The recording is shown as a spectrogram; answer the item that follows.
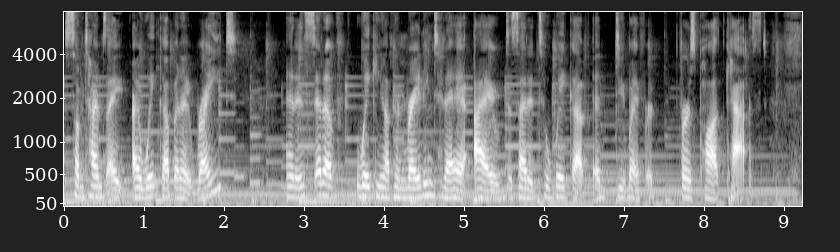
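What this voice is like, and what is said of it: Hoarse, just-woke-up voice. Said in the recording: “my voice is kind of hoarse just because I just woke up”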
